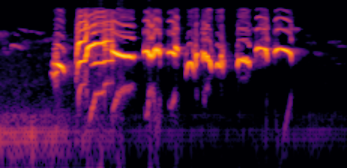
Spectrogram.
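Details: Oriental magpie-robin female in breeding condition calling to attract the male in an exchange of calls; loud bright phrase opening with a rising note and a sustained ringing whistle, then a quick series of short sharp chirps, about ten notes in total.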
